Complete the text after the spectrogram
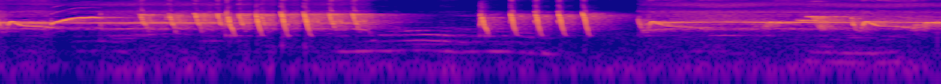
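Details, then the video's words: Caged bar-winged prinia from Slawi, Tegal, Central Java, Indonesia, singing in the energetic rapid "ngebren" style: bursts of fast, buzzy, high-pitched stuttering notes alternating with thin sustained whistles, with a faint low hum underneath. "kicauan ciblek ngebren emosi"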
